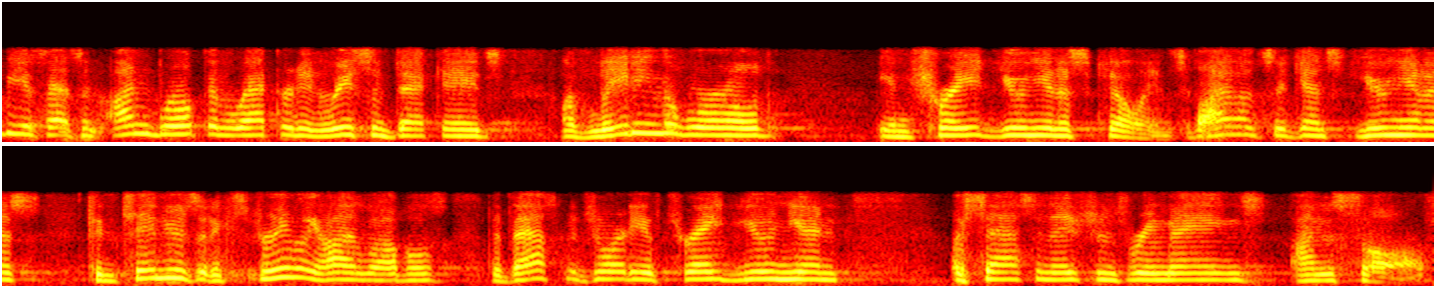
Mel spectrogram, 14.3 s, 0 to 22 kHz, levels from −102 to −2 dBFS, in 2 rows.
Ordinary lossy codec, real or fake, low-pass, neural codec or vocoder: Opus, 16 kbps; fake; 5.4 kHz; codec, 44.1 kHz, 2.6 kbps, DAC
